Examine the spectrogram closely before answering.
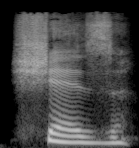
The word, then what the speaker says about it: chaise: Et nous avons le S qui se prononce z comme la lettre Z quand le S est placé entre deux voyelles comme dans les mots vase chaise.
